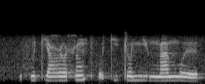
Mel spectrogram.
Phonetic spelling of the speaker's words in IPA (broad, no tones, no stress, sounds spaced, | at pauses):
xʷ ɘ tʲ ɘ ʕ o ħ õ pʰ o̰ tʲ ɘ t o nʲ ɤ ŋ a ŋʷ ɘ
